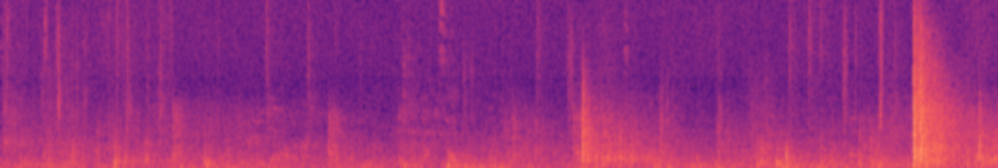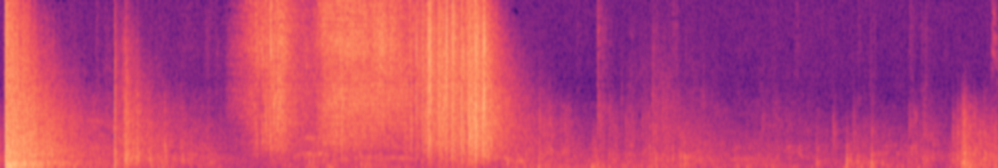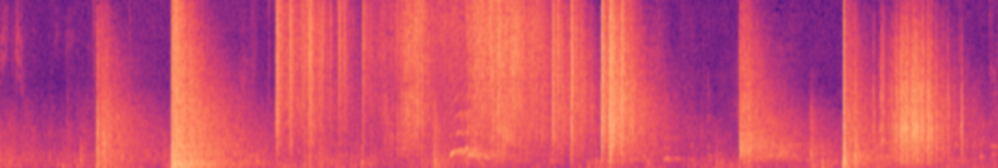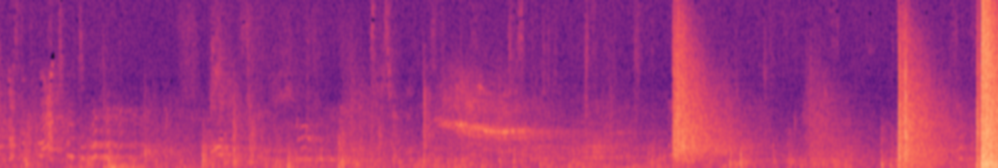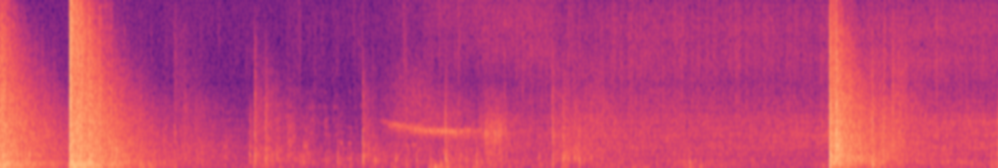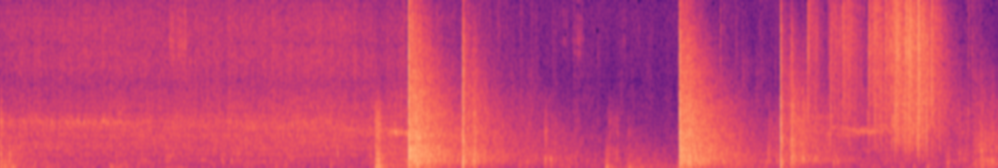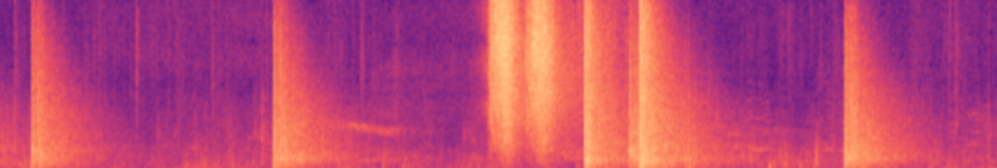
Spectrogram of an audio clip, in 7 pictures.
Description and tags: outdoors, new years eve at midnight: church bells, fireworks, people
